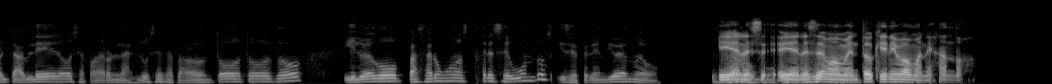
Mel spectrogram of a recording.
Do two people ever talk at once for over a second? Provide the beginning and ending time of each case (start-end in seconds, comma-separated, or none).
7.2-8.6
